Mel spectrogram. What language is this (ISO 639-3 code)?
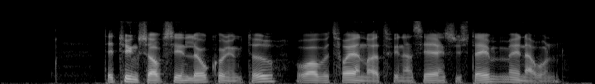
swe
